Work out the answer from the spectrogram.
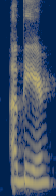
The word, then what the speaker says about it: Aber: Aber, that's how you say it, right? Abir. Aber, my fault.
